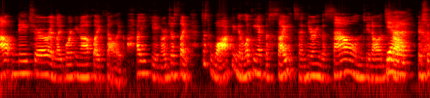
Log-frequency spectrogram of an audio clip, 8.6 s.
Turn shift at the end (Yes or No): Yes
